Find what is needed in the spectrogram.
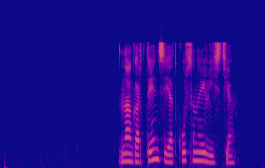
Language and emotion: Russian, neutral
